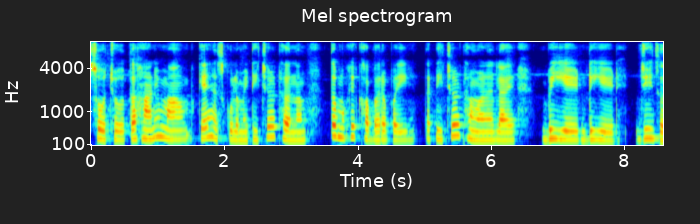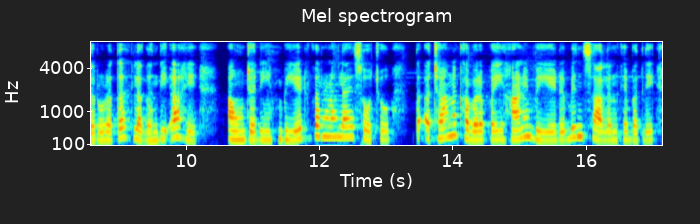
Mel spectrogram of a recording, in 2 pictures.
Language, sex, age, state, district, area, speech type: Sindhi, female, 30-45, Maharashtra, Thane, urban, spontaneous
